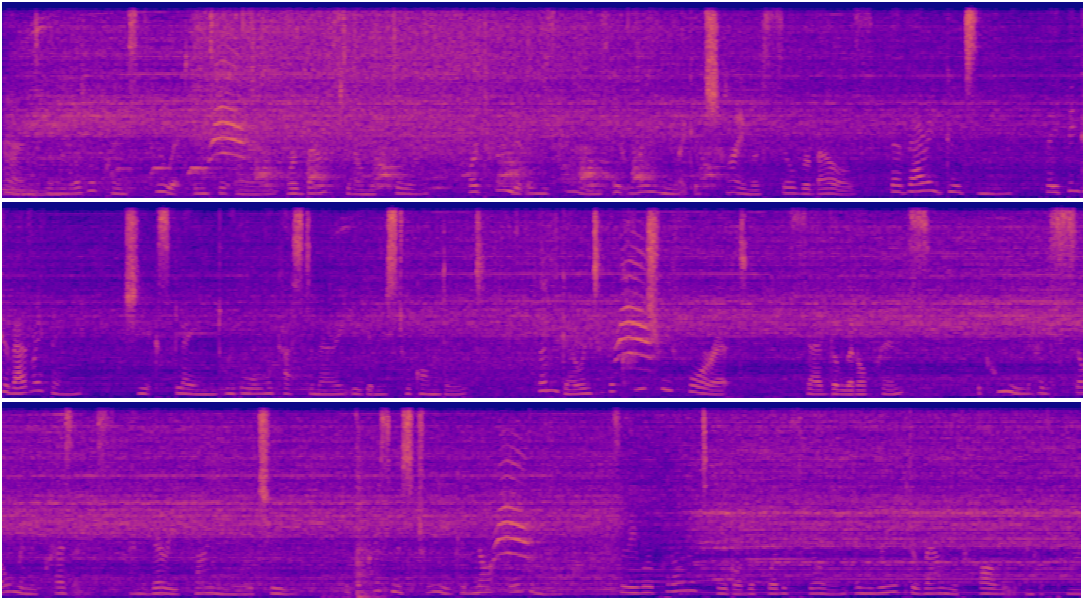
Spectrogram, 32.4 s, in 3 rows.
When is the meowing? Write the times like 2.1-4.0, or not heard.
2.0-2.5, 16.9-17.4, 26.5-26.9.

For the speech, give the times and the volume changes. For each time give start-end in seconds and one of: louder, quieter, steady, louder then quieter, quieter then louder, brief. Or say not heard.
0.0-32.3 steady.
